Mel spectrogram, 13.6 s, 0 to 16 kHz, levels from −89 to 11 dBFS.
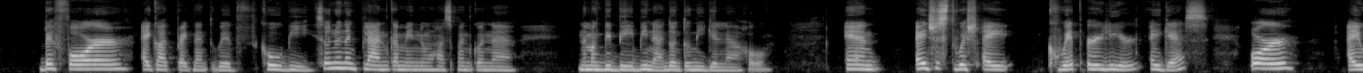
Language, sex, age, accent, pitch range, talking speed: Filipino, female, 20-39, native, 180-225 Hz, 145 wpm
